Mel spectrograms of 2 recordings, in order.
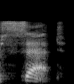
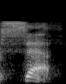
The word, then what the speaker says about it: Seth: by his his brother set or Seth s ETH sometimes you don't pronounce the H sometimes you do anyway set is the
